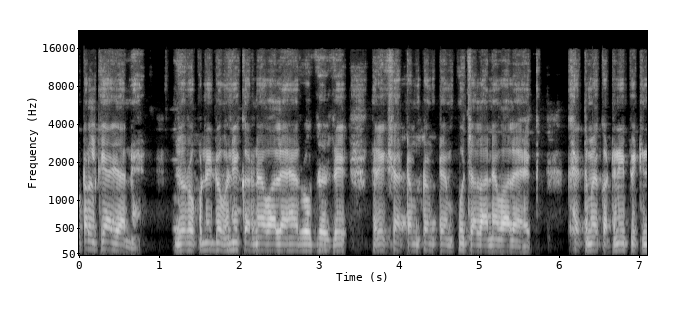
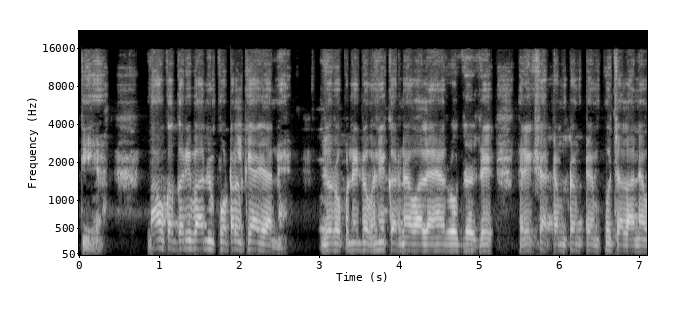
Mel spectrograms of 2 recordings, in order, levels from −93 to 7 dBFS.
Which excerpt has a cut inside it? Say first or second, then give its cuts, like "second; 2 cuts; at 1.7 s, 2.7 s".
second; 1 cut; at 0.9 s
